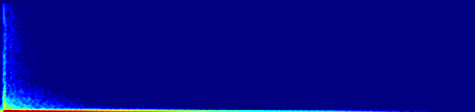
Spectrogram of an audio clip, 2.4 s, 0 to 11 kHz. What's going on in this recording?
Frame drum oneshot RAW 11
Recording of a simple frame drum I had lying around.
Captured using a Rode NT5 microphone and a Zoom H5 recorder.
Edited in Cubase 6.5
Some of the samples turned out pretty noisy, sorry for that.
world, low, hit, simple, frame-drum, drumhit, drum-sample, perc, recording, sample, deep, oneshot, raw, percussion, drum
